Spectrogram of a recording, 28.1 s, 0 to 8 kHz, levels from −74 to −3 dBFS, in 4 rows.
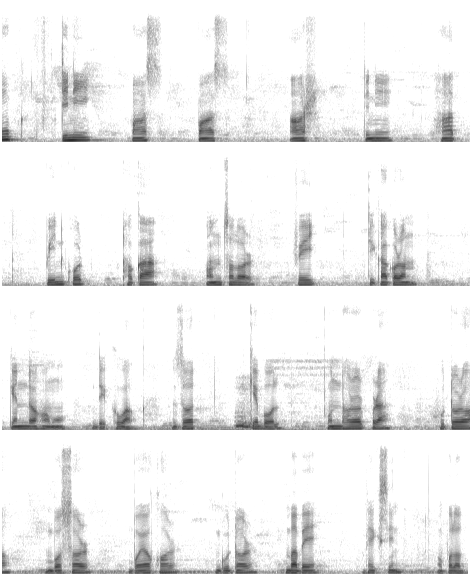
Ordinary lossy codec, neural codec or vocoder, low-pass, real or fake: none; none; 7.2 kHz; real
